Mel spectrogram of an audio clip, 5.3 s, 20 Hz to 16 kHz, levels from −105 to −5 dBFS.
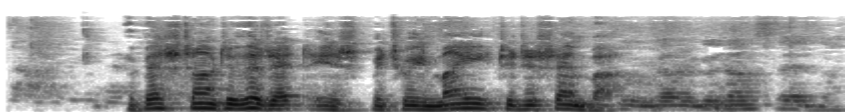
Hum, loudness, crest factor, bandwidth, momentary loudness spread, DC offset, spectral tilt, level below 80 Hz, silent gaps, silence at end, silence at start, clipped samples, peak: none; -17 LUFS; 18 dB; 9.2 kHz; 15 LU; under 0.1%; -6 dB/octave; -50 dBFS; none; 0.05 s; 0.15 s; under 0.1%; 0 dBFS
